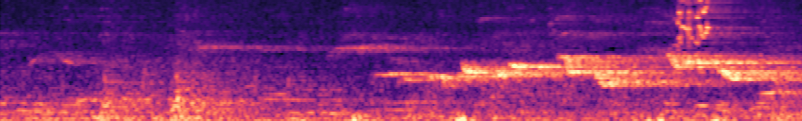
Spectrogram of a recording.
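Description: A caged lory (nuri) calling: a run of short whistled notes stepping up and down in pitch through the second half, with a sharp shrill screech near the end.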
